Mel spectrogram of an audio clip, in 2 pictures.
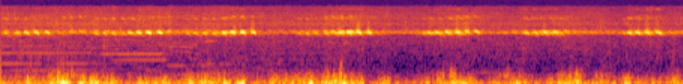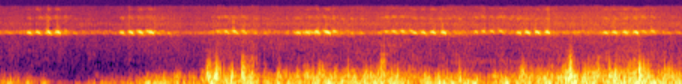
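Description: A cricket chirping steadily, about three short high chirps a second, under wind rumbling on the microphone. The wind drops away a little past the middle and then picks up again.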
